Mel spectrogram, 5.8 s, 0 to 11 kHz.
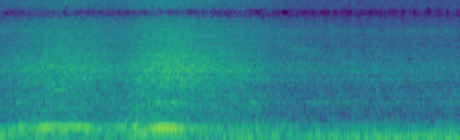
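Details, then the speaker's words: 2011 BMW 328i xDrive just after engine replacement, first run with spray on the exhaust manifold: idle swells and sags unevenly as if about to stall, rpm otherwise okay; rough surging idle, cause unconfirmed. "uh sounds like it's getting worse like it's trying to die rpm is okay [Music] it's kind of surging running a little bit rough"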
